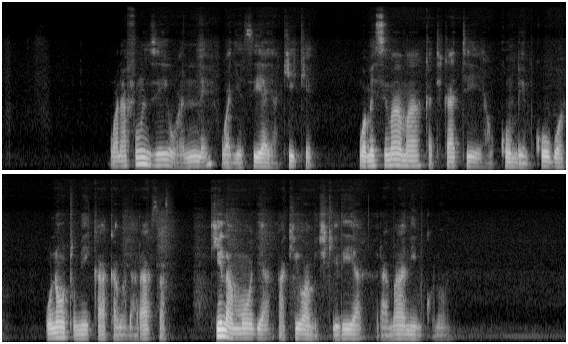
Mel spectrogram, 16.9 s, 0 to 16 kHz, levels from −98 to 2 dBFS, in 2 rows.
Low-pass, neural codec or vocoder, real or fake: 14.4 kHz; none; real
